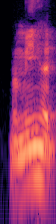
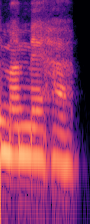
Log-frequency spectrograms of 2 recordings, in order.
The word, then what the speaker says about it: Mameha: When I went to begin applying my makeup, Mami had told me why she had summoned me.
